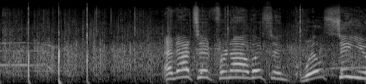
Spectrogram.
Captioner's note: cheers and applause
